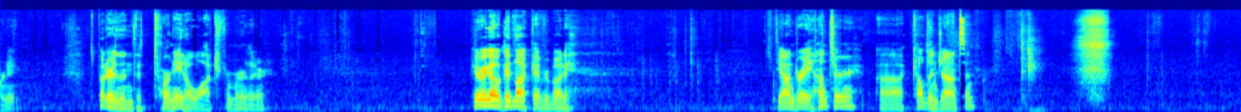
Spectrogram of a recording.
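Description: Trading cards slide and flick against each other in someone's hands.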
